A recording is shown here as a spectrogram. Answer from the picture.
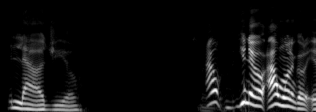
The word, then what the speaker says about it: Bellagio: So, this one, Bellagio. Did I say that one right? – Girl, you trying to get an A plus? You near it? – Yeah. – You said it right. – Okay. That's $12.99. – Say it the Geechee way.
